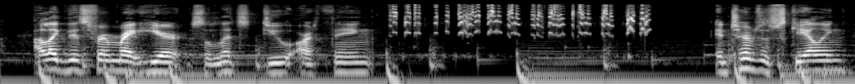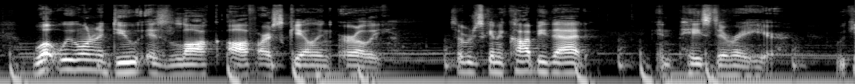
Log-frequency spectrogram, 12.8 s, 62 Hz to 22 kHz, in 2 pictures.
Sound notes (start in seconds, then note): 2.9 electronic squeaking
